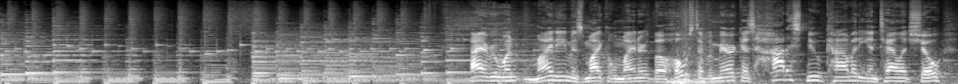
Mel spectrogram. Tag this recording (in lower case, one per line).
music
speech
